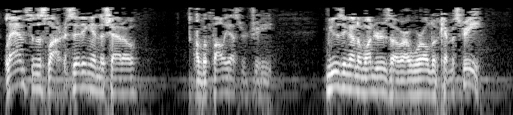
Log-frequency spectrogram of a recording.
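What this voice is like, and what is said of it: Scratchy, hoarse voice. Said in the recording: “I have a bit of a scratchy voice ... A little hoarse there. ... I am a little hoarse.”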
